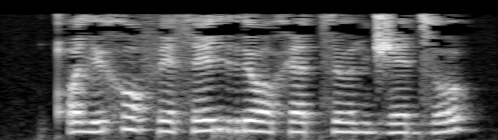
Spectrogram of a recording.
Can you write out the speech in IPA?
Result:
qʼolʲɯx ɔfese rʲɔxɛ t͡sɯnd͡ʒed͡zo

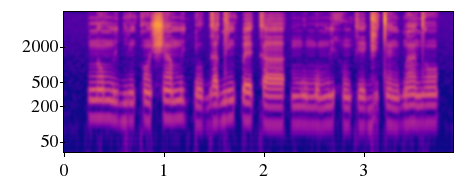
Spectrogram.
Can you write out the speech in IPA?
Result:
nɔ̃˦mi˧bĩ˧kɔ̃˧ ʃã˦mi˦˨k͡po˨ ɡa˧dĩ˦ k͡pɛ˦ka˧ | mu˨mo˨ mi˧hũ˨ke˨˦ɡi˦˨ tɛ̃˧ ɡ͡bã˦dɔ̃˦

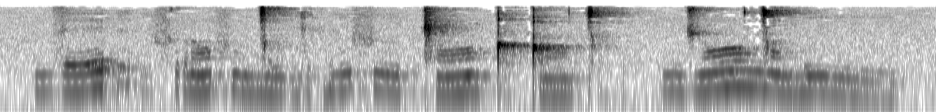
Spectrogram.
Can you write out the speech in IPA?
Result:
nzeːʔe̤ʔi̤ frõfĩŋ͡ǀiːɡi ɓifiː ǁõːǃe̤ǃõːǀo̤ | nd͡ʒõːŋ͡ǀõ niː

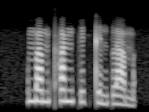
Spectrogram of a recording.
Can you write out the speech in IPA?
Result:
ma˧m kʰa˥˩ŋke˦˥k̚te˨˩npla˨˩m

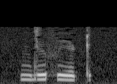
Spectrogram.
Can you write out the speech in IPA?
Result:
ndʏ fɪʈ

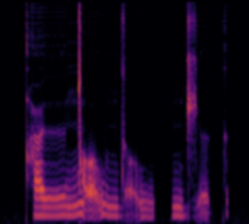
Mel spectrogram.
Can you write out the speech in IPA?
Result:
qʰøː ŋ͡ǀɔ̰wndɔ̰w | nd͡ʒə̰k

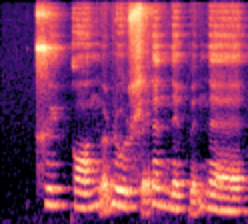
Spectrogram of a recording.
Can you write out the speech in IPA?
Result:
ʈ͡ʂy kɔno̰ ɳu ʂḛɾɛnepḛ nɛ

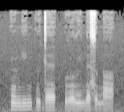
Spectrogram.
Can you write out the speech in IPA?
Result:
kʷũ˦ŋiː˦ŋkʷi˨ɡɛ˦ | lo˨lĩ˨n ɛ˨zʊ˨ŋa˨

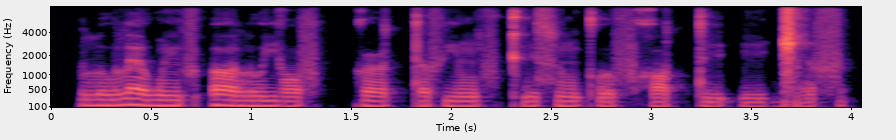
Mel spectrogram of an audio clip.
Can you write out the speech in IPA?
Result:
lulɛ wĩf ʔʌ lujɔfkːə˞tːəf jũf kʼisũkʼʊf xɒtːi ʔiɡ͡ǁɛf

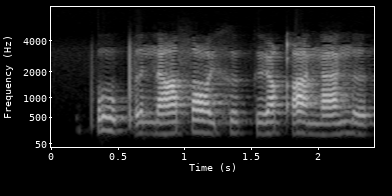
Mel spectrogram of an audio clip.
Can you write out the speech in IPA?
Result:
pʼopʼə nasˤə˞y̯xɵ køqʼa ŋaŋə

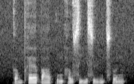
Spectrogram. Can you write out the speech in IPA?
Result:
kɐ˨mpʰɛː˥paː˨ kʷɐ˥ŋhɐ˨wsiː˨ syː˨˥ŋt͡sʰɵ˥n

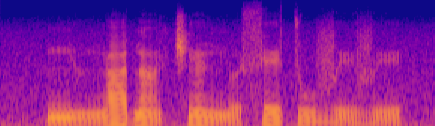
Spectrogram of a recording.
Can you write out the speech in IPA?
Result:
ɲɨ˨ ŋa˦ɗã˨t͡ʃɛ̃˦˨ ŋə˨˦se˦tu˧ve˨ ve˦

